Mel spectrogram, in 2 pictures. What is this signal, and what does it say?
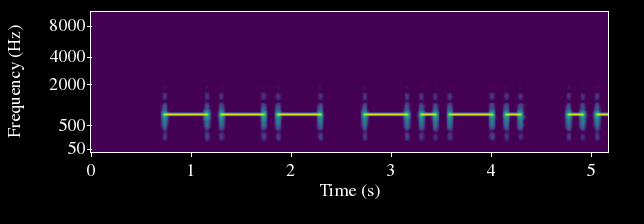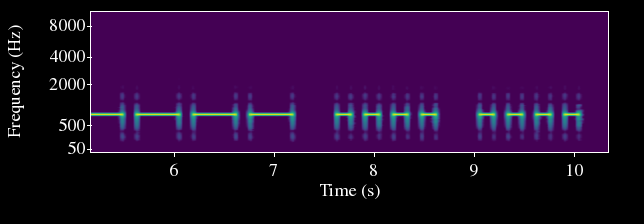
Morse code, heard as a keyed tone, about 8 wpm, 800 Hz. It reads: OC1HH
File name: 8wpm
